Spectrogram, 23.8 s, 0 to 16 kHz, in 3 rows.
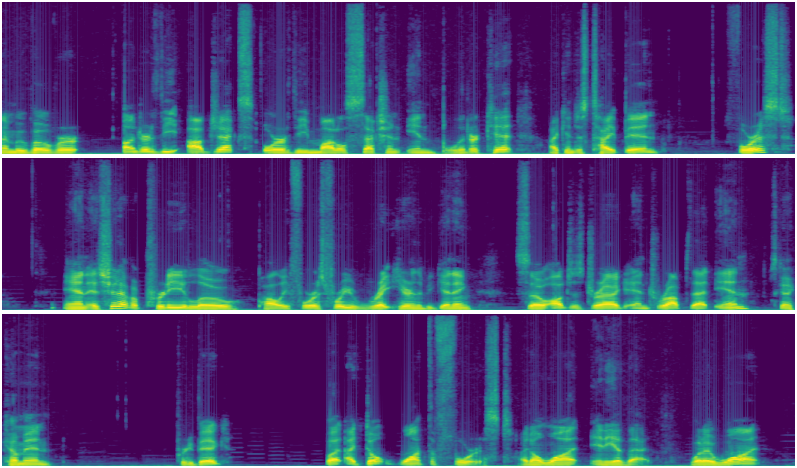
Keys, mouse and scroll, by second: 1.1 click, 3.6-7.1 drag, 10.1 click, 12.4 click, 14.6-15.3 scroll down 4, 16.0 a, 17.0 right click, 17.2 s, 19.1 click, 20.7 Delete, 21.2-22.5 middle drag, 23.3 middle click.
